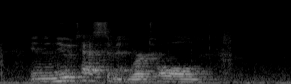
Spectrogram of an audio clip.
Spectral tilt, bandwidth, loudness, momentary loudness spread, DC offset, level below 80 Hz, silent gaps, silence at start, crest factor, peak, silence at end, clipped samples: -7 dB/octave; 7.6 kHz; -35 LUFS; 21 LU; under 0.1%; -54 dBFS; none; 0 s; 14 dB; -22 dBFS; 0 s; under 0.1%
